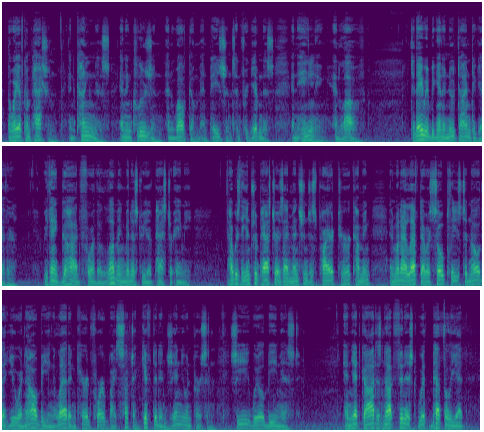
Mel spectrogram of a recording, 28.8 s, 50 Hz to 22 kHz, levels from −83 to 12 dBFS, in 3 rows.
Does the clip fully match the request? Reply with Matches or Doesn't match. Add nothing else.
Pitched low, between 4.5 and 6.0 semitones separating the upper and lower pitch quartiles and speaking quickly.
Doesn't match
